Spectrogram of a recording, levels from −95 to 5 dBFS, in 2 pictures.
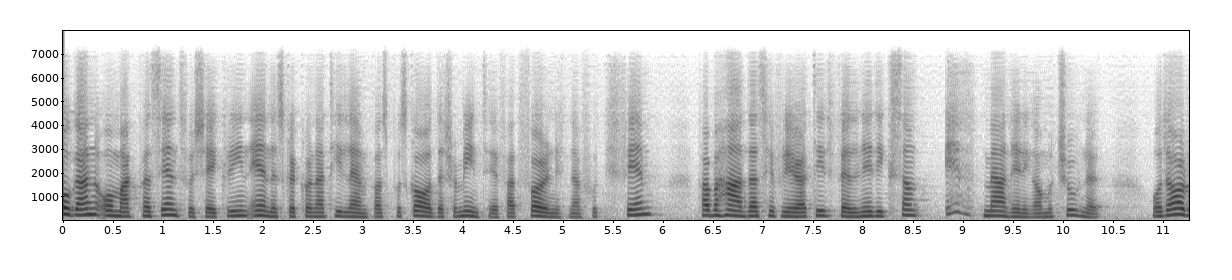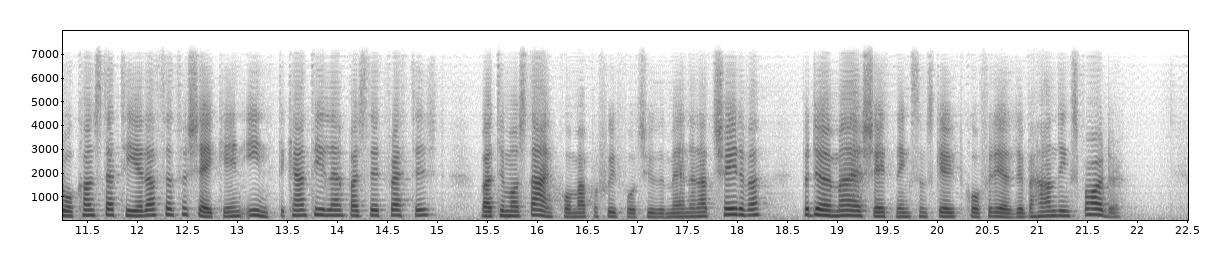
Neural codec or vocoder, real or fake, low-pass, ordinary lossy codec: codec, 16 kHz, 0.2 kbps, FocalCodec; fake; 7.2 kHz; none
